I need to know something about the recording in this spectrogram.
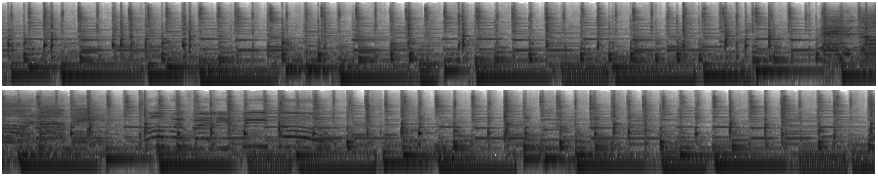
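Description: Instrumental salsa band playing a busy, steady percussion groove over a repeating bass line. Near the middle, a pitched melody line with bending, sliding notes comes in over the rhythm.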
